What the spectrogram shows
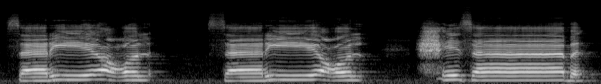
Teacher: را کو یا کے ساتھ ملائیں گے, عین کو گلے سے ادا کریں گے اور عین کو لام کے ساتھ ملائیں گے, بیچ میں الف کو نہیں پڑھیں گے.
